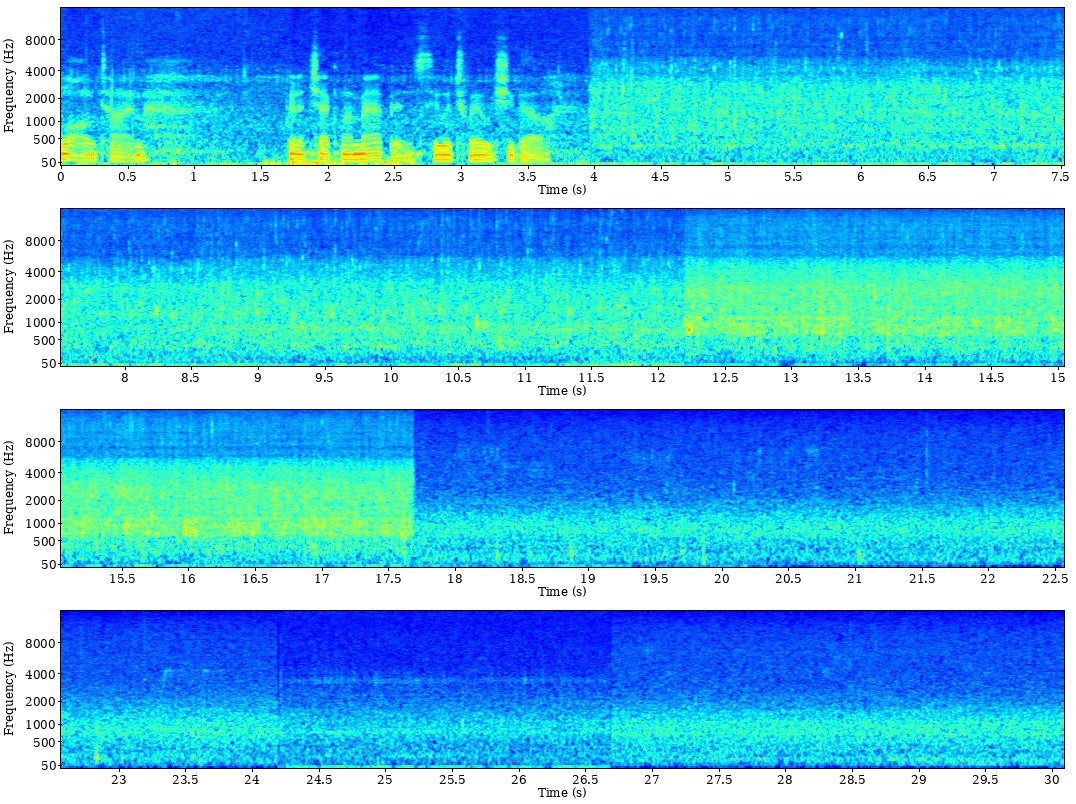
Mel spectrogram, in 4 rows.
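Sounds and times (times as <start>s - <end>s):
stream water rushing: 3.9s - 17.8s.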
